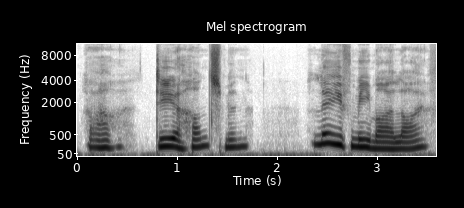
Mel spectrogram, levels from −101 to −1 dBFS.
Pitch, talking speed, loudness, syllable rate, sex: 190 Hz, 115 wpm, -14 LUFS, 3.6 syllables/s, male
